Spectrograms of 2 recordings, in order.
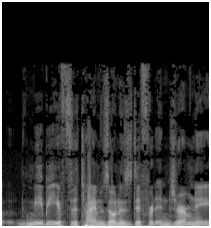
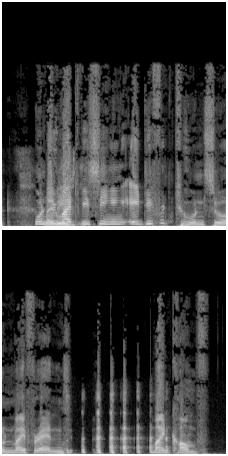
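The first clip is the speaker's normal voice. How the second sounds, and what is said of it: Poor put-on German accent. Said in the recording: “I was trying to do a German accent. I couldn't do it. ... That was a terrible, terrible German.”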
